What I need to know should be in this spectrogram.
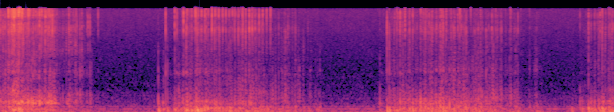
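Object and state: Rhinestone-studded clutch wallet.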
